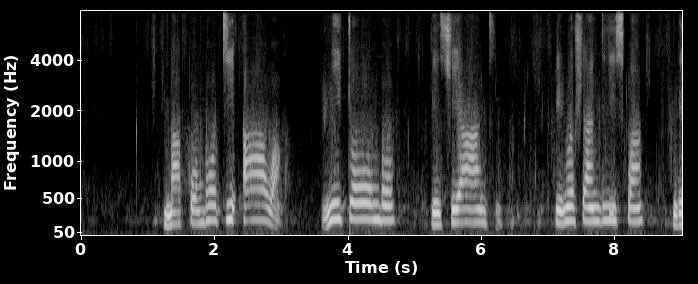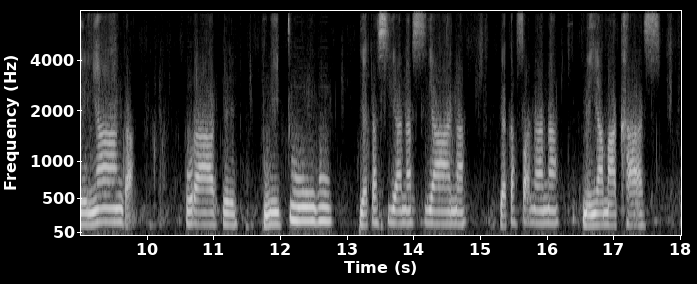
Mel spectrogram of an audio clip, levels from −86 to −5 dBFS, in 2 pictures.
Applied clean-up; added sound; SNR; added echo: neural separator model SepFormer DNS4.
